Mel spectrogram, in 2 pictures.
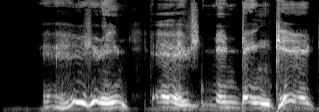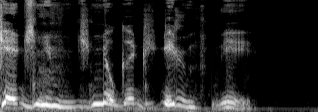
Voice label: old man mumbling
